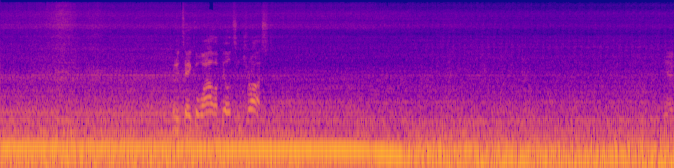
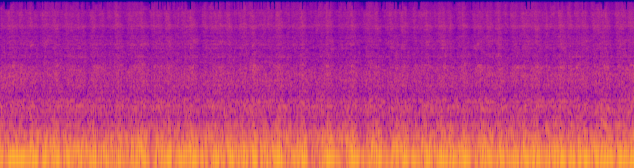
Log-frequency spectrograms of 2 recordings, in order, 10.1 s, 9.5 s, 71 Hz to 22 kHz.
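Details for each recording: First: 1956 Chevy Bel Air 307 V8, first drive after restoration, at temperature (185°) with oil pressure around 40: harsh, loud diesel-like valve train clatter over the exhaust and stumbling, caused by mismatched valve springs and retainers. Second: 1956 Chevy Bel Air 307 V8 at idle after fixing a loud diesel-like valve train noise caused by mismatched valve springs and retainers, running rich; smooth, steady rumble with no ticking or tapping: normal idle.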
